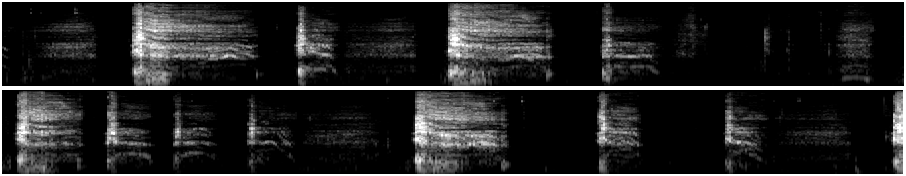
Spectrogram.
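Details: Allergic cough with lots of wheezing: repeated harsh hacking coughs and throat clearing with whistling, wheezy breaths between, linked to tree pollen and mold spores.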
